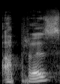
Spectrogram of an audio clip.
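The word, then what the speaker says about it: après: It's actually pronounced Apres, but we'll let you have that.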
